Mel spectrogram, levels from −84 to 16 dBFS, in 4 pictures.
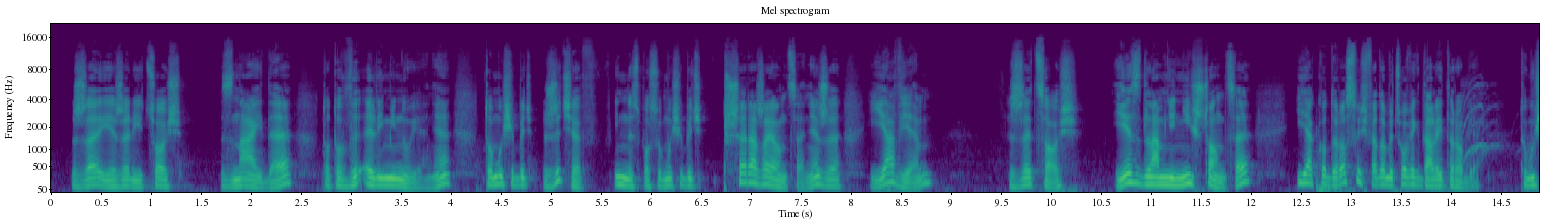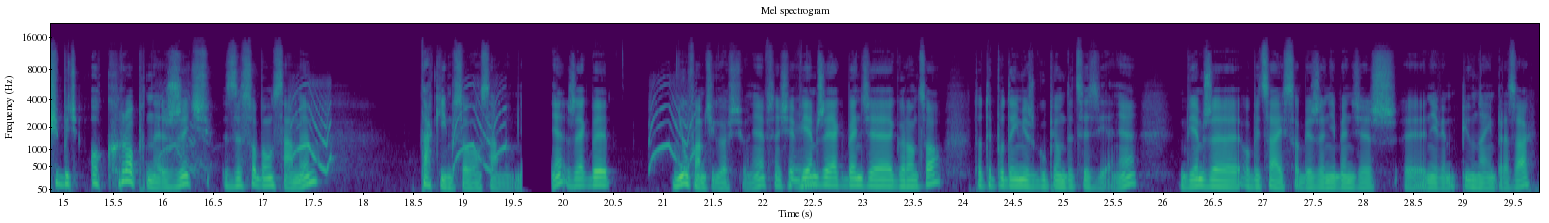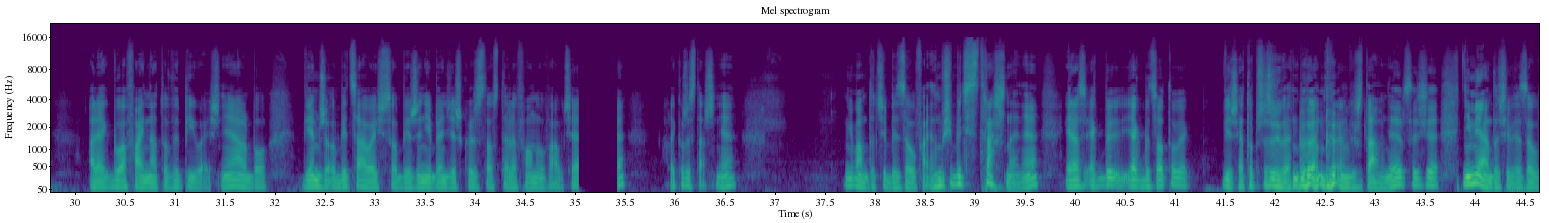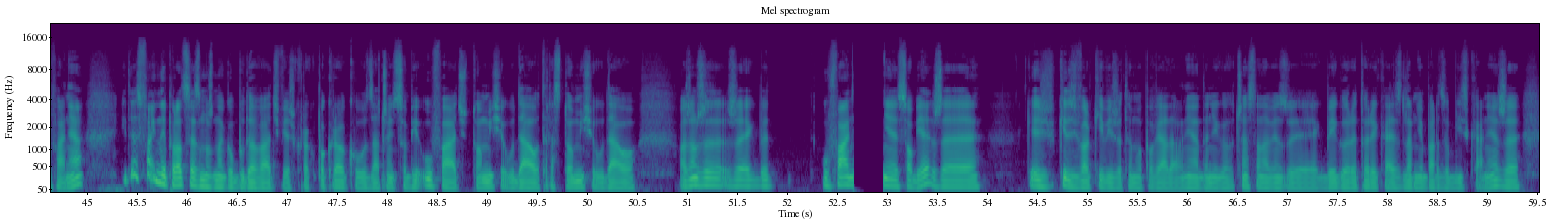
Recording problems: siren; noticeable; from 14 to 21 s; peak 4 dB below the speech
audio freezing; at 20 s, at 35 s and at 53 s

